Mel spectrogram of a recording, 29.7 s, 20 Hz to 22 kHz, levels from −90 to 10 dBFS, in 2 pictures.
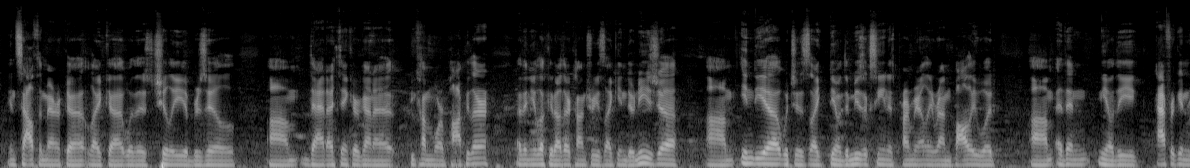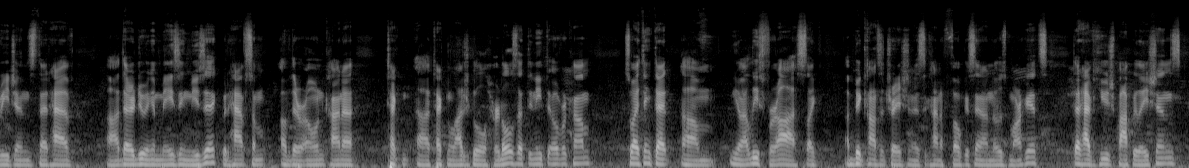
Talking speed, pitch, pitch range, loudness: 210 wpm, 110 Hz, 105-115 Hz, -28 LUFS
